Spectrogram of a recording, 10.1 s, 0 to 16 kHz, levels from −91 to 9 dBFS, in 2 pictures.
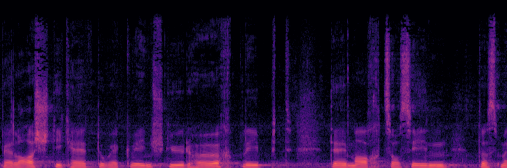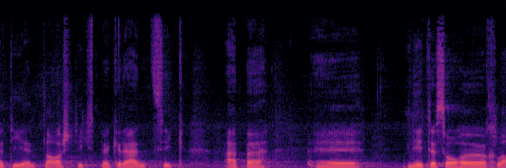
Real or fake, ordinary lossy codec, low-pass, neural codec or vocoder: real; none; 14.4 kHz; none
